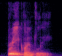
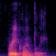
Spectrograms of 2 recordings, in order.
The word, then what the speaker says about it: frequently: Aí a pronúncia é frequently. A sílaba tônica é a primeira, tá? Frequently.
